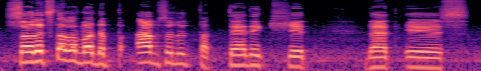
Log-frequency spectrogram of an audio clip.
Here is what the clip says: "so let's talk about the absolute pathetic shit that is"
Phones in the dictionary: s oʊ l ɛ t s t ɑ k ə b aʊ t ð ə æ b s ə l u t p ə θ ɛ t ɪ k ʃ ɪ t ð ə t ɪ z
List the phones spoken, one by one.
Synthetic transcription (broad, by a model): s oʊ l ɛ t s t ɑ k ə b aʊ t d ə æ b s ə l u t p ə t ɛ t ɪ k ʃ ɪ t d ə t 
